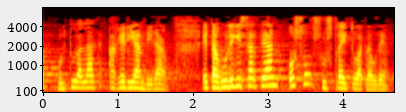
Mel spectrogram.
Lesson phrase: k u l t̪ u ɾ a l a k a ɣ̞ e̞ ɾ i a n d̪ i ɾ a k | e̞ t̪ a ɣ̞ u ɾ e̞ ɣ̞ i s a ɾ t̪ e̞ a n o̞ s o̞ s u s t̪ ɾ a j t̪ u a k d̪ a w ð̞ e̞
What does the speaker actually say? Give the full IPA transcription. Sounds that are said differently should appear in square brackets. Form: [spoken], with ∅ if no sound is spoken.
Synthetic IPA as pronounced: k u l t̪ u ɾ a l a k a ɣ̞ e̞ ɾ i a n d̪ i ɾ a [∅] | e̞ t̪ a ɣ̞ u ɾ e̞ ɣ̞ i s a ɾ t̪ e̞ a n o̞ s o̞ s u s t̪ ɾ a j t̪ u a k d̪ a w ð̞ e̞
